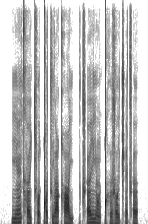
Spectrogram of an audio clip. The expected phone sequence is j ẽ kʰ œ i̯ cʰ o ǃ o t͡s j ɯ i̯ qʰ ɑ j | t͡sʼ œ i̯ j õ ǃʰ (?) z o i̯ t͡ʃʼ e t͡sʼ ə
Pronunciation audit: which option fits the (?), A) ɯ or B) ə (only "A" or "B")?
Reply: A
